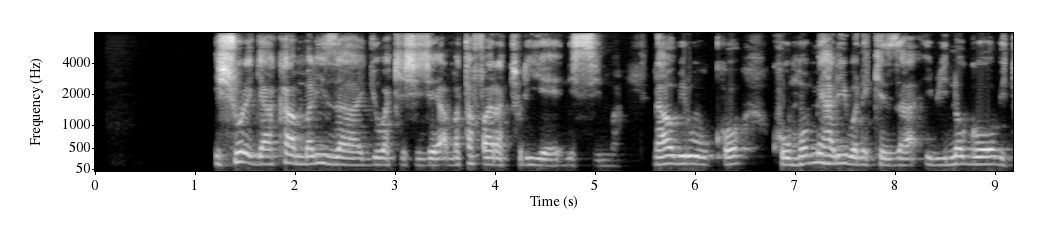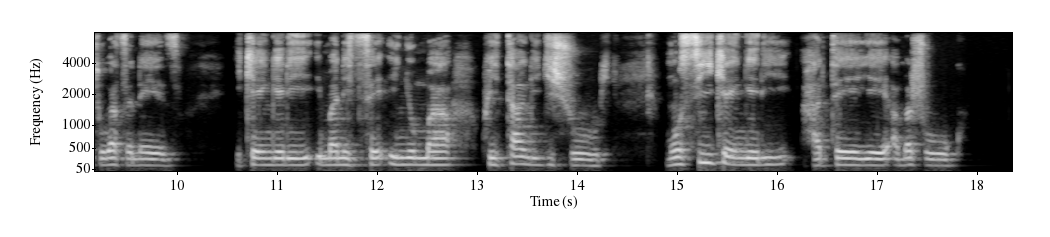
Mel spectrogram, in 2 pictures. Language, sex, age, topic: Rundi, male, 36-49, education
